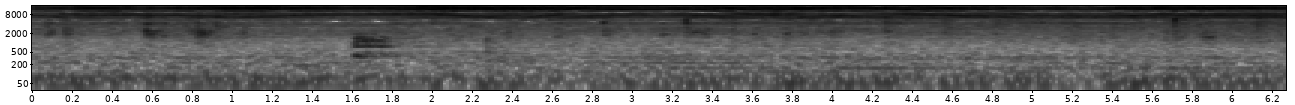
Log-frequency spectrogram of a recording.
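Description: Aerosol spray paint can spraying paint onto the painting in a steady hiss.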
